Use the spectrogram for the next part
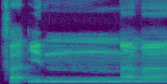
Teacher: Karena nun dalam posisi bertasdid dan cara membacanya yaitu didengungkan antara 2 atau 3 harokat. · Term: gunnah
